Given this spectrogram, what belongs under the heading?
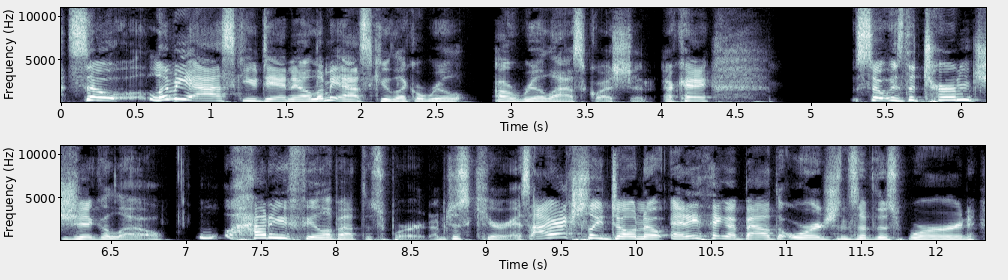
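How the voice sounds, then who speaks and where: A woman's voice: medium pitch, big pitch swings, fairly quick, a bit bright, no echo, faint music behind. A woman co-hosting a film podcast, chatting informally and checking in with the listener. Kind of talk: casual conversational film discussion.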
